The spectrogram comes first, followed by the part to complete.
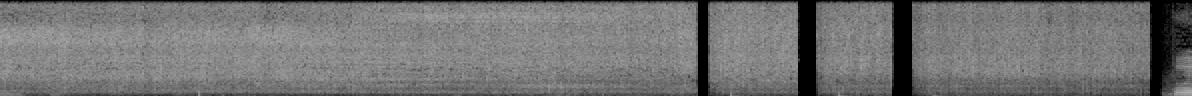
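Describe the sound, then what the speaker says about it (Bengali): Fish head frying in leftover oil in a wok, a loud, steady broadband sizzle that runs close-up for most of the stretch, broken by a few abrupt silent gaps near the end. "এই তেলের মধ্যে মাছের মাথাটা ভেজে নিই।"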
